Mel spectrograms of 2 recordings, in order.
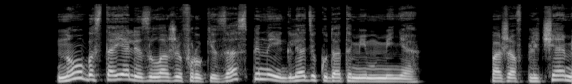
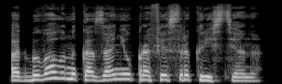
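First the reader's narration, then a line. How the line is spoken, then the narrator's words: Flat, empty voice. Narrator (Russian): ответил я таким же ровным и пустым голосом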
